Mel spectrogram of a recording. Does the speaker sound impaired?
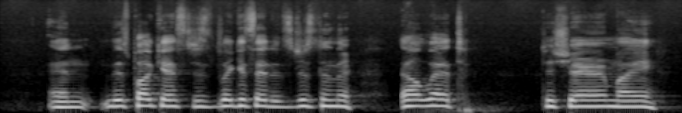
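Yes: quad spastic cerebral palsy; spastic quadriplegic cerebral palsy, uses power wheelchair; chronic pain, ongoing spasticity, spastic laughter.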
